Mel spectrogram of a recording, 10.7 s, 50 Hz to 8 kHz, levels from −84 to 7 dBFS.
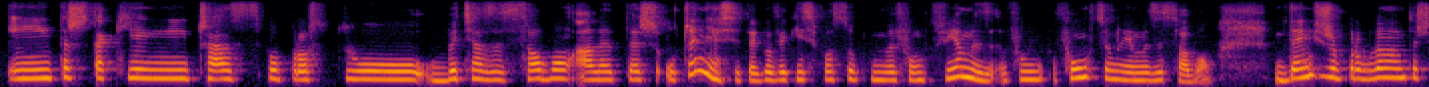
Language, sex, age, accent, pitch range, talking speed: Polish, female, 20-39, native, 225-275 Hz, 150 wpm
